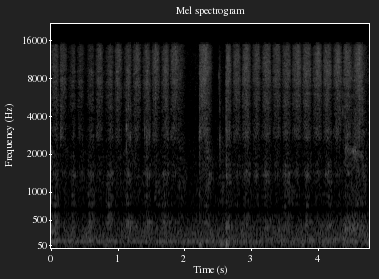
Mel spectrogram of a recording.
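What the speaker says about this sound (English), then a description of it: "This is a Fabri-Tac. You can just kind of rub this off." Dried Fabri-Tac craft glue is rubbed off a handmade card with steady, repetitive friction strokes, close and continuous like light sanding, with one brief louder scrape midway.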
